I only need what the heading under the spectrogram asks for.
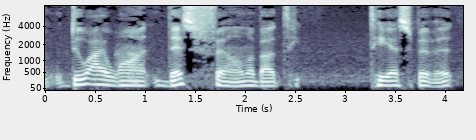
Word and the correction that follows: Spivet: and I actually believe it's pronounced Spivet.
